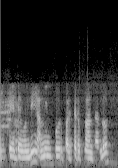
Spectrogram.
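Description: Speech only: a man talking in Telugu over a telephone line, the voice thin and narrow as phone audio is.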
